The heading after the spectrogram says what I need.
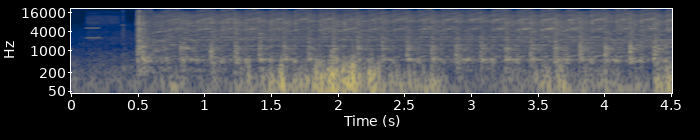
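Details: Saab 9-3 sat 3–4 years at a shop, 4-year-old battery on jump starter: steady starter cranking about four beats a second, never catches; crank no start from immobilizer fault.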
